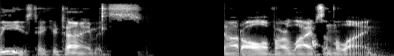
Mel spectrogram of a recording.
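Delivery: mocking, sarcastic voice. Speaking in character to an assistant while leaving: sarcastic. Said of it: "I sarcastically say".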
